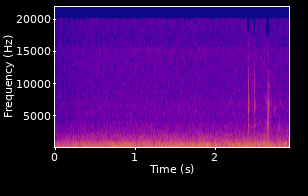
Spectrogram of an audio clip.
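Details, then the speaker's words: Air-ride Mustang with dark, aerated fluid, running in gear: steady rough grinding churns under the engine plus a few sharp clicks; owner suspects an axle shaft, but it doesn't catch when steering, unconfirmed. "I swear that's an axle shaft let's turn it all the way the other direction see if it does anything different"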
